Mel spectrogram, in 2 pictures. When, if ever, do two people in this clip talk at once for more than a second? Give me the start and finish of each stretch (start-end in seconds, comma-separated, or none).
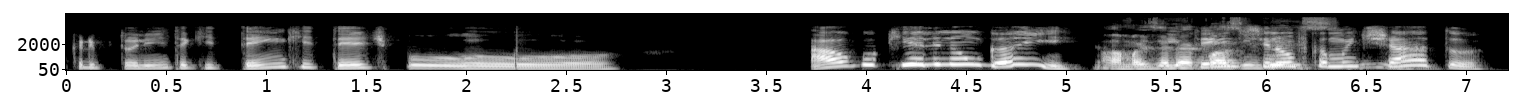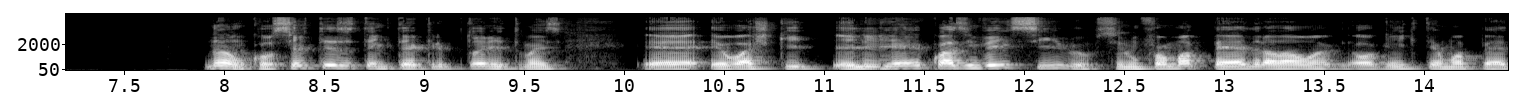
5.5-6.9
